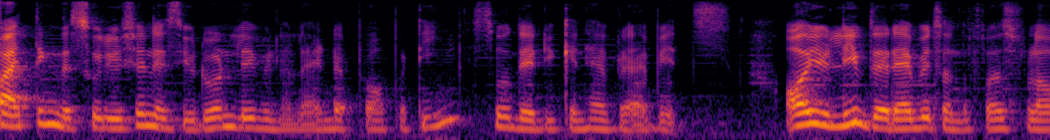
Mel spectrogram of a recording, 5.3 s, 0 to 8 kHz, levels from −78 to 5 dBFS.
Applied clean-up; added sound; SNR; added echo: neural separator model SepFormer DNS4.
